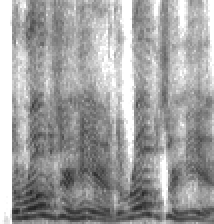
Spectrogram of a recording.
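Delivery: loud calling out. A guard turns and bangs on the door, yelling to those inside.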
